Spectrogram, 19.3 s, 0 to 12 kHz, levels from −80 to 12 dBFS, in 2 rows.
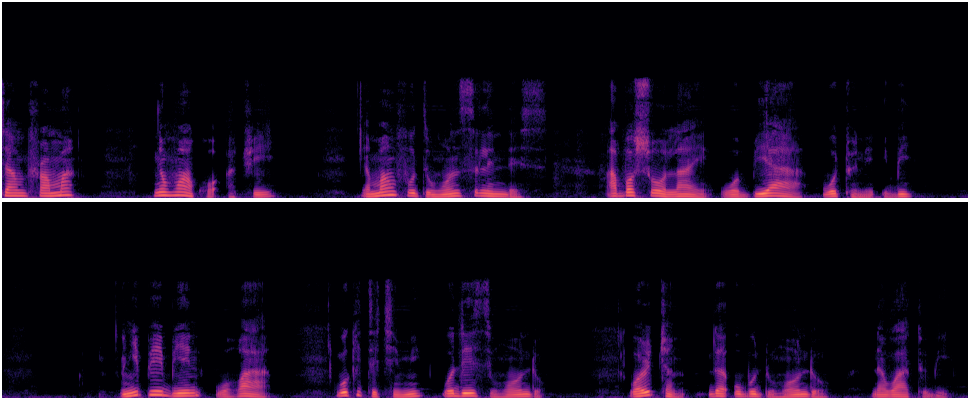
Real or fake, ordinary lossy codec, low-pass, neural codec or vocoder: real; AAC, 48 kbps; 7.2 kHz; none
